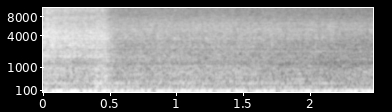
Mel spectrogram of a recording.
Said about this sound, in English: The truck didn't start. Of course the truck will not start. I tried it again, but this time the engine turned over.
